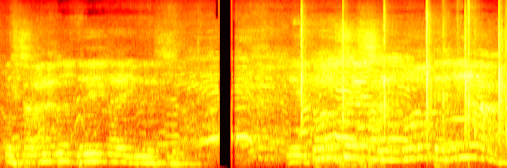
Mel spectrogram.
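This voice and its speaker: A male pastor delivers a sermon, moving between wry storytelling asides and fervent, rising declarations. His voice sits a little high for a man. The recording is heavily echoey and picked up from a distance, like a church sanctuary heard from across the room. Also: steady tone, unhurried, a loud crowd, very noisy. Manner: storytelling preacher with humorous asides and fervent build-ups.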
